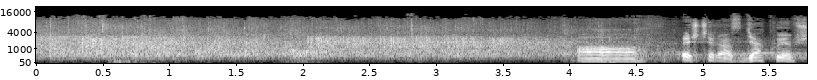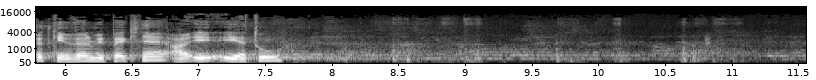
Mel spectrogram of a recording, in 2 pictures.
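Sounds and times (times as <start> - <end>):
audience applause: 0.0 - 5.0
speech: 4.1 - 7.8.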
